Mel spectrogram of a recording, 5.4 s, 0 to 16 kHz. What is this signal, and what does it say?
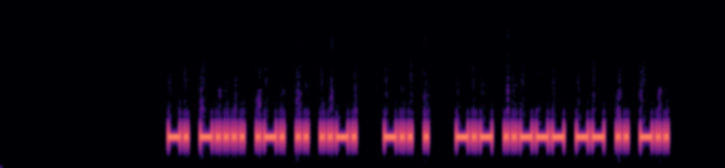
Morse code, heard as a keyed tone, about 40 wpm, 700 Hz. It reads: N6RIF DE K2MID
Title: USA Callsign DE Callsign - 5 Characters - 40wpm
